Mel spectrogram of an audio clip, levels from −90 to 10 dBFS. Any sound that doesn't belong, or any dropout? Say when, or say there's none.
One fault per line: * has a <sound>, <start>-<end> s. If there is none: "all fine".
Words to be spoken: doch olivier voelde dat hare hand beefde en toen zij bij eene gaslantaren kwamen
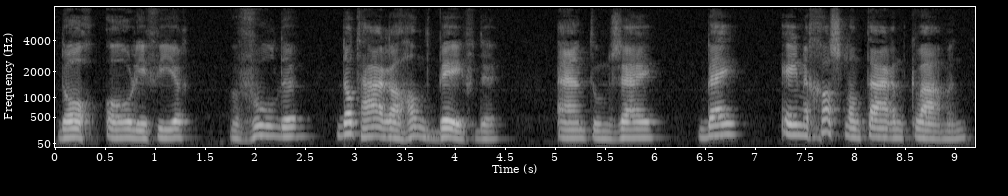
all fine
